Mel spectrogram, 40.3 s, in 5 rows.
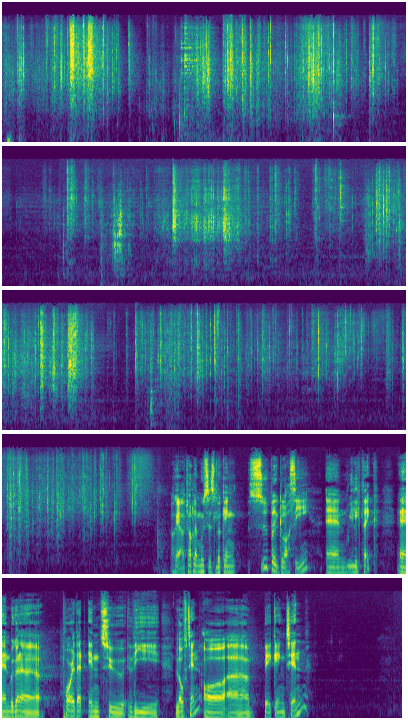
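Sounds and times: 
baking paper crinkling: 0:00.0 - 0:08.1, 0:08.9 - 0:27.3
speech: 0:27.7 - 0:38.5.

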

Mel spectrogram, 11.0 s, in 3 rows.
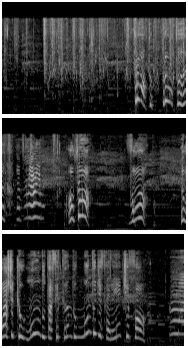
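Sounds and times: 
water running while hands are washed: 0:00.0 - 0:05.4, 0:08.2 - 0:10.3
speech: 0:07.3 - 0:11.0.

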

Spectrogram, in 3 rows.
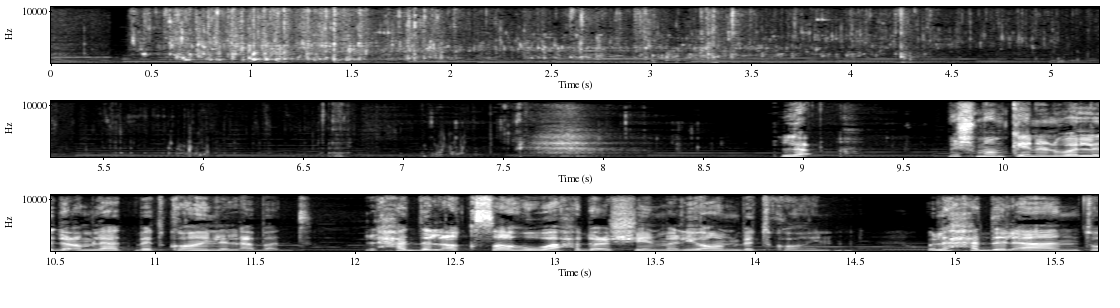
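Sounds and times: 
person drinking water: 0:00.4 - 0:08.7
soft gulps and swallows of water: 0:02.3 - 0:08.7
speech: 0:08.9 - 0:15.7.

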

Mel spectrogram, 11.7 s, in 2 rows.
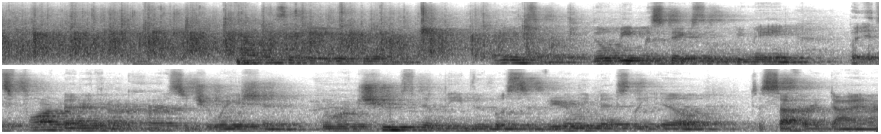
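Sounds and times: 
audience applause: 0:00.0 - 0:03.8
speech: 0:01.8 - 0:11.6.

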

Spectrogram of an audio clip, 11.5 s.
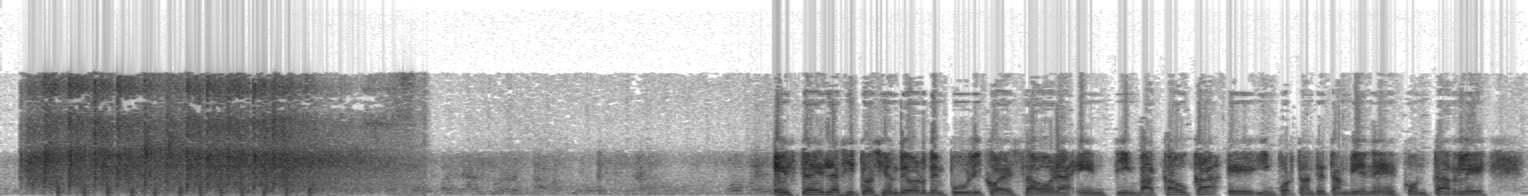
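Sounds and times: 
gunfire during armed attacks: 0:00.0 - 0:03.2
speech: 0:05.8 - 0:11.4.

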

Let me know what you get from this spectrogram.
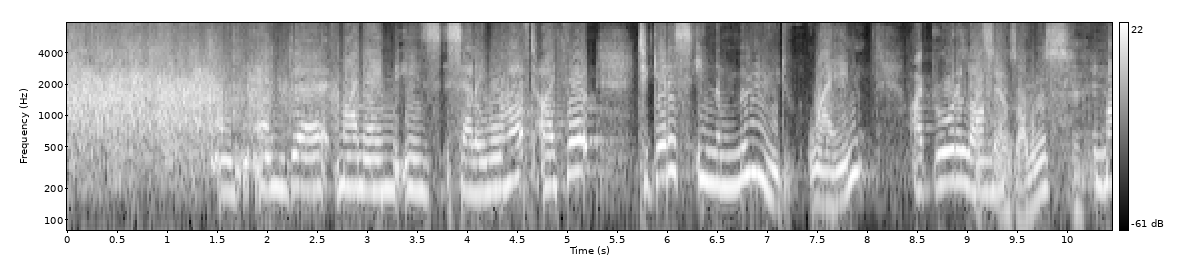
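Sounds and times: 
audience clapping: 0:00.0 - 0:03.2
speech: 0:01.5 - 0:10.4.

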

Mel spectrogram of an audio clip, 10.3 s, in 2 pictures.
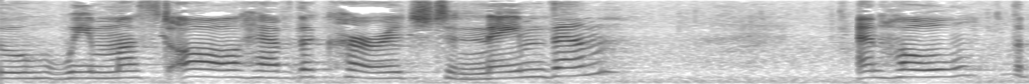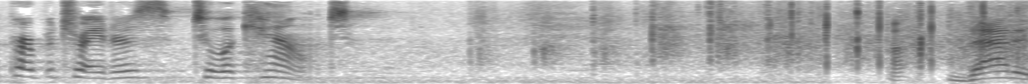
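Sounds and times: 
speech: 0:00.0 - 0:03.2, 0:04.3 - 0:07.0, 0:09.6 - 0:10.2
smattering of applause: 0:07.5 - 0:10.2.

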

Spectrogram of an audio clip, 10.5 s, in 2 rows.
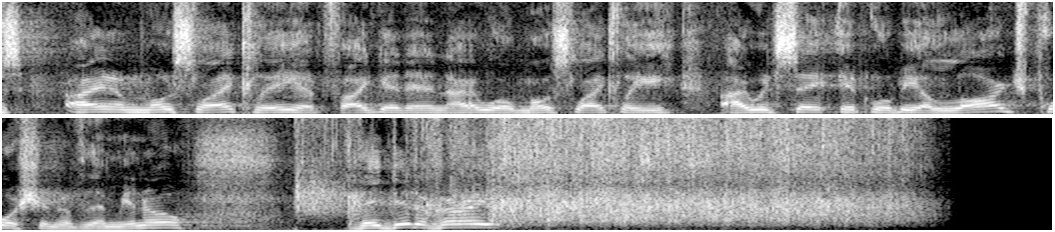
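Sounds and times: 
speech: 0:00.0 - 0:08.1
audience applause in played recording: 0:06.7 - 0:10.0.

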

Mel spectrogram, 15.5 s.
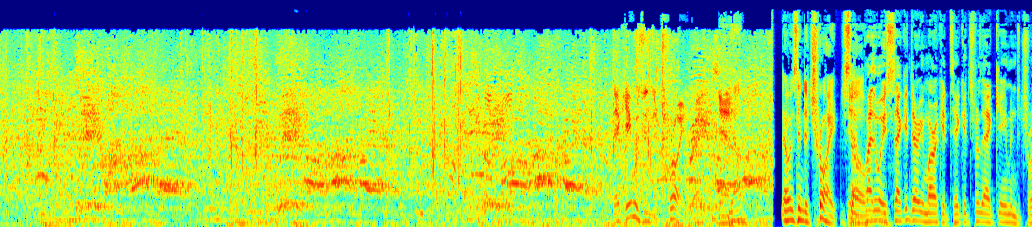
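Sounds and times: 
basketball fans crowd cheering: 0:00.0 - 0:11.6
speech: 0:09.3 - 0:15.4.

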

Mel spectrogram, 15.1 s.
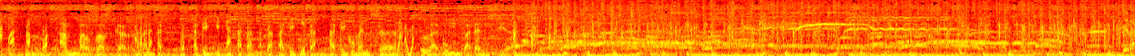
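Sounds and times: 
laughter: 0:00.0 - 0:04.9, 0:06.8 - 0:15.1
speech: 0:00.2 - 0:07.9
studio audience applause: 0:06.8 - 0:15.1.

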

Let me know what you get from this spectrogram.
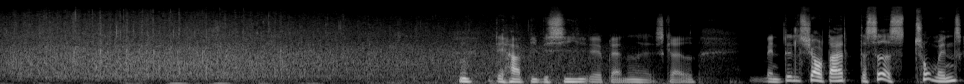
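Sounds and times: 
large crowd applauding in a large hall: 0:00.0 - 0:06.1
speech: 0:04.6 - 0:09.6.

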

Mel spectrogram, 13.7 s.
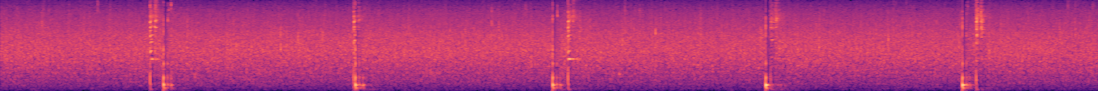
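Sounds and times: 
steady rain-like hiss: 0:00.0 - 0:13.7
water dripping from a roof leak onto a plate in June rainy season: 0:01.8 - 0:02.4, 0:04.4 - 0:04.8, 0:06.9 - 0:08.4, 0:09.5 - 0:10.2, 0:12.0 - 0:12.7.

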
